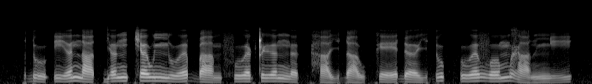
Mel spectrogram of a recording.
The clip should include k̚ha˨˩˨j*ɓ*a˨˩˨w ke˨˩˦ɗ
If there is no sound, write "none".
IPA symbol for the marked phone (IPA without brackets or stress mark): ɗ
